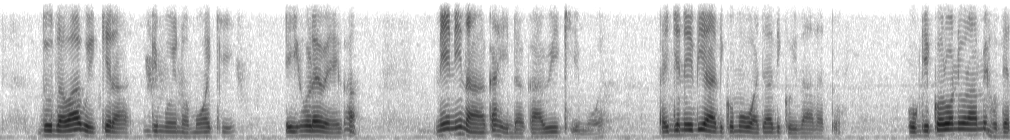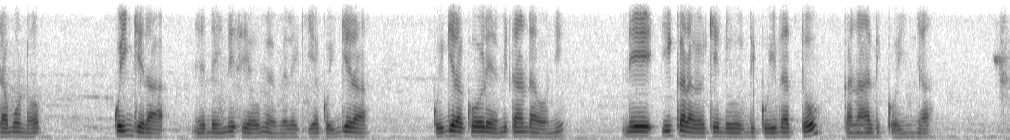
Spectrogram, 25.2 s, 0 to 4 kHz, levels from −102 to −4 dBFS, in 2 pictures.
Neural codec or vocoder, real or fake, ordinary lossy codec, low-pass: none; real; Opus, 32 kbps; 3.6 kHz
